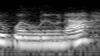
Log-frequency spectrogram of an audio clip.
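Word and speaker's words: Wiluna: also have willuna Fox it's spelled w-i-l-u-n-a will Luna such a gorgeous and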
